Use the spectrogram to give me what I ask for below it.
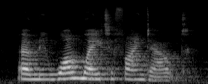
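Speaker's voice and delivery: ordinary delivery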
